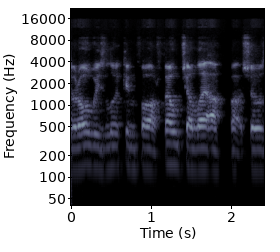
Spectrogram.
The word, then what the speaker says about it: Ciarletta: So Ciarletta, is that right?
